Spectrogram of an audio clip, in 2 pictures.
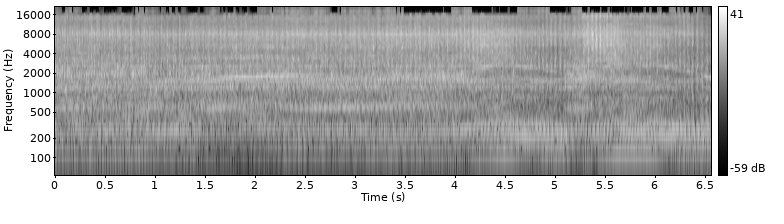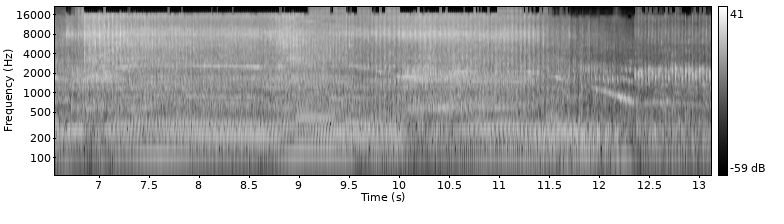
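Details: Citroën XM 2.5 TD (DK5) diesel: idles roughly, then quick throttle blips rise and fall with an uneven knocking clatter over it; abnormal engine noise, cause unclear.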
